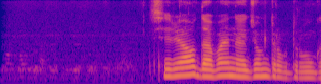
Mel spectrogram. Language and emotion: Russian, neutral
